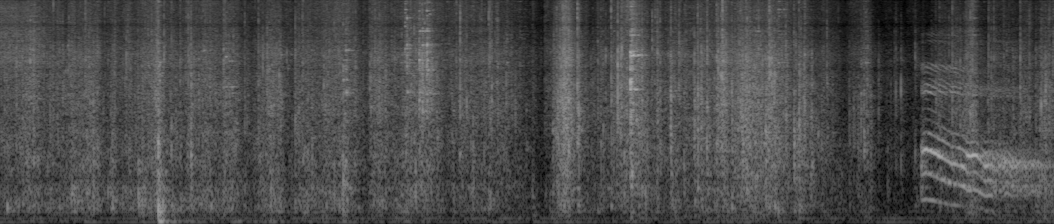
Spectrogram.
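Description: Paper wrapping crinkling and rustling as a gift is unwrapped, with sharp clicks and clatters of loose pieces inside: the item has arrived broken. About nine seconds in comes a short disappointed groan that falls in pitch.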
